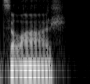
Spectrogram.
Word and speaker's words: Solange: I'm trying to meet Solange. Let's be honest here. – Okay, I like how you say her name. You say very French. – Solange.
